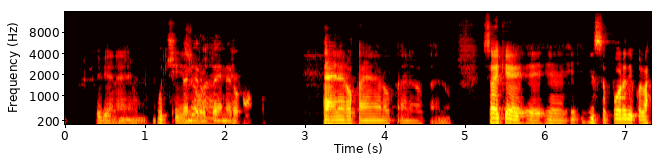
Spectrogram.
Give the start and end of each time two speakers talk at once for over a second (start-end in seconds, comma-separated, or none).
0.7-2.2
